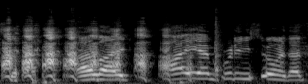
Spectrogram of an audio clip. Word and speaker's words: Hsiang: get confused, because they look at my name and they're like, really, that's just pronounced Sean? Yeah. I literally had a lady ask me, are you sure that's pronounced Sean?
